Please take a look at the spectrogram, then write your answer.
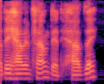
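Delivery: "it" falls, "have they" rises; falling then rising. Shown as a demonstration. Teacher models tag questions, falling then rising on "have they". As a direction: drop on "it", lift "have they". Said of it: "falling or rising intonation".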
